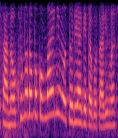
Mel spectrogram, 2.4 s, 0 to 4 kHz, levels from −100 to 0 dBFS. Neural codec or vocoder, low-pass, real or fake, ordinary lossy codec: none; 3.6 kHz; real; Opus, 24 kbps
